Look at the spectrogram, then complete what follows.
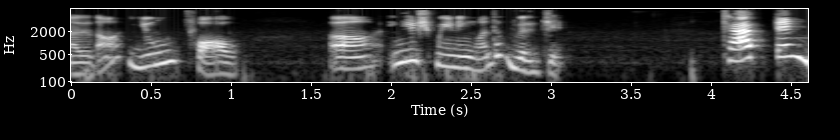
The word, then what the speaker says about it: Jungfrau: So German pronunciation அதுதான் Jungfrau.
